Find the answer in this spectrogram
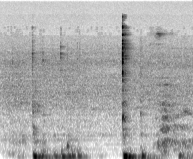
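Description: Faint computer keyboard typing: a few soft low taps, then one sharper key click near the end as the Enter key is pressed.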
